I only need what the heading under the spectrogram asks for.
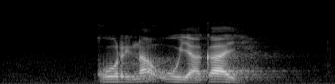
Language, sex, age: Northern Sotho, male, 24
